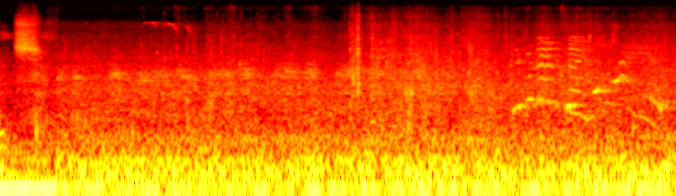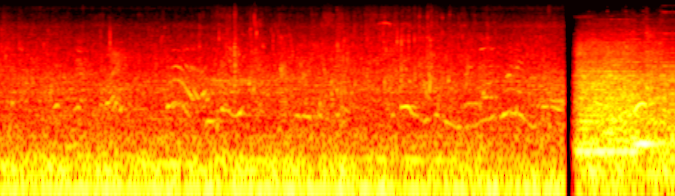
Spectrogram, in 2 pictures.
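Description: Water splashes as a sea lion swims.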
